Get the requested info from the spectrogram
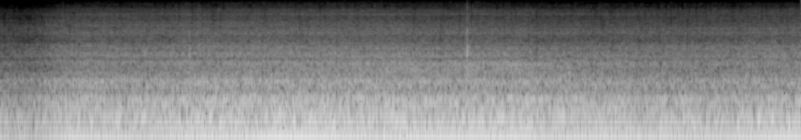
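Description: Road and engine noise of a moving car, heard from inside its cabin: a steady low rumble that grows louder about half a second in and then holds.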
